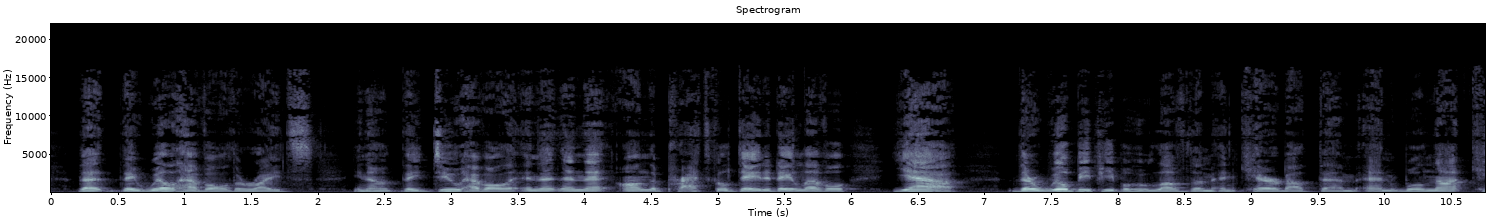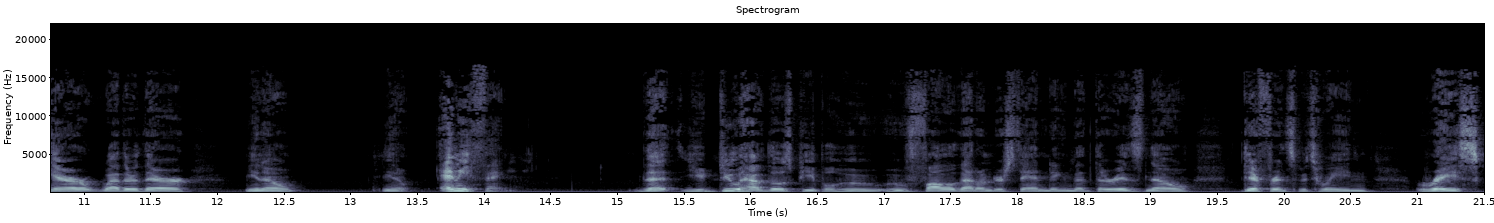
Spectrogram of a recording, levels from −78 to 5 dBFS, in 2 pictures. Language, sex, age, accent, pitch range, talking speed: English, male, 30-49, American, 115-155 Hz, 175 wpm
